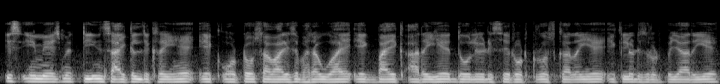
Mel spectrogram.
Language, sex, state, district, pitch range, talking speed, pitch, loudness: Hindi, male, Bihar, Sitamarhi, 115-125 Hz, 285 wpm, 120 Hz, -16 LUFS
